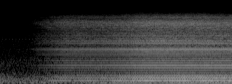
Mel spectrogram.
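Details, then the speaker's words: Bass guitar through a Mitchell MB-200 / Fender Rumble amp: steady low 60 Hz hum with bright hiss on top, worse with one pickup mixed in, fading at lower volume, unaffected by touching strings; problem ultimately traced to the amp, which was exchanged. "right this is a bad 60 hertz home now it does sort of go away when i turn the volume down"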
